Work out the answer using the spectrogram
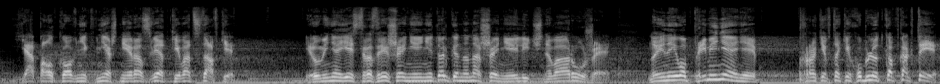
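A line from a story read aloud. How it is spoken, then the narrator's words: Loud bark. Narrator (Russian): громко рявкнул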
